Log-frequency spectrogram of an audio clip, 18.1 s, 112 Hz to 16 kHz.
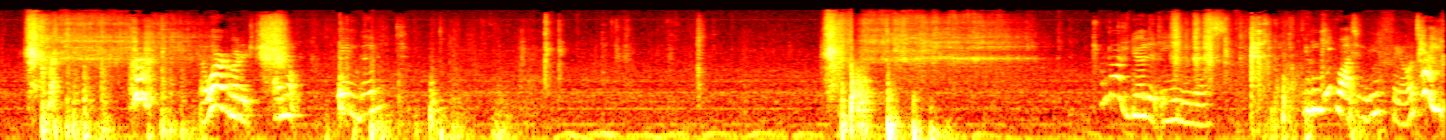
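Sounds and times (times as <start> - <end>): spinning toy whine: 0.0 - 18.0
ripcord launcher zip: 0.4 - 2.6, 3.2 - 3.8, 10.2 - 13.0
toy wheel knocking on plastic: 0.6 - 2.6, 10.6 - 12.1
dull thumps on carpet: 4.1 - 6.6.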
